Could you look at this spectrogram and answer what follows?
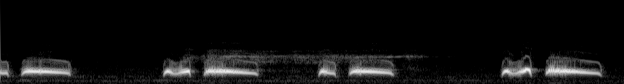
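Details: Spotted dove delivering calling, urging and cooing phrases aimed at stimulating other doves; strong low coos in pairs, a quick wavering note then a held falling tone, repeated about every one and a half to three seconds.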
